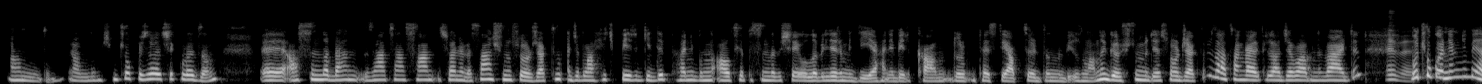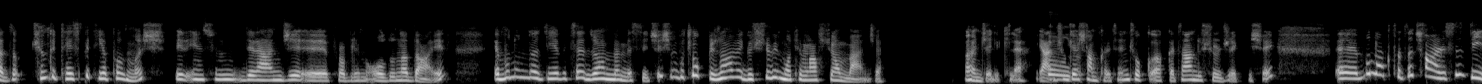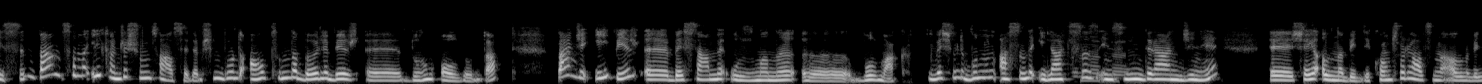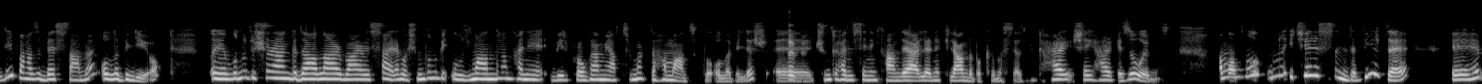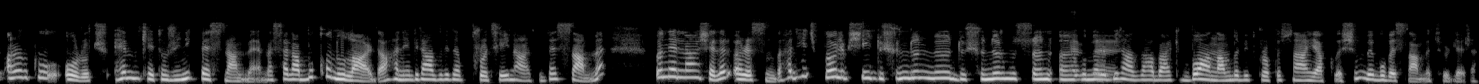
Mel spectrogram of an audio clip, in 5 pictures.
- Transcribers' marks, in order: distorted speech; other background noise
- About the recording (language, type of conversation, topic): Turkish, advice, Düzenli ve sağlıklı bir beslenme rutini oturtmakta neden zorlanıyorsunuz?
